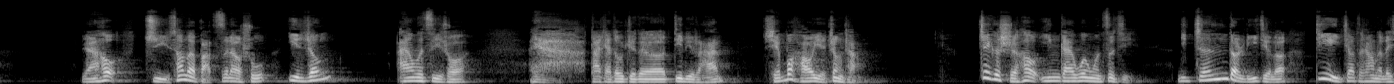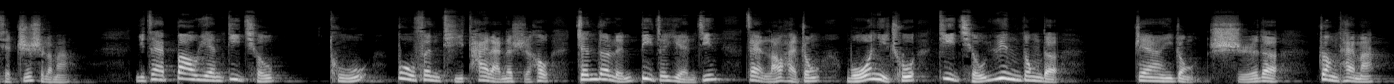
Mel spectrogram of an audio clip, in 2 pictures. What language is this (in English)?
Chinese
